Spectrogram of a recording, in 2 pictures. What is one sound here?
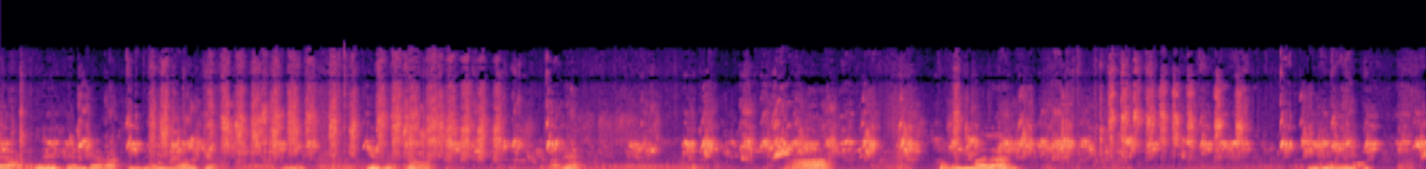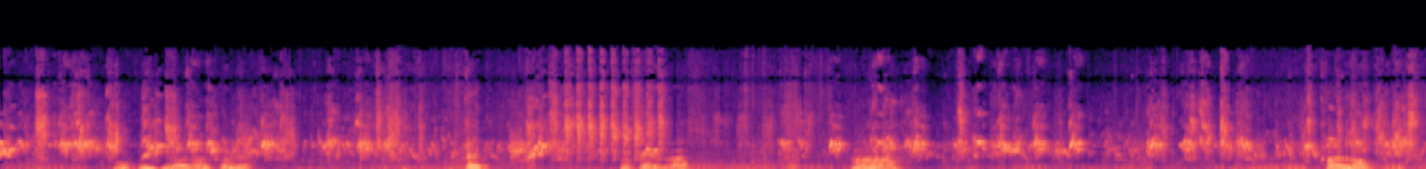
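An elderly man talks.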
